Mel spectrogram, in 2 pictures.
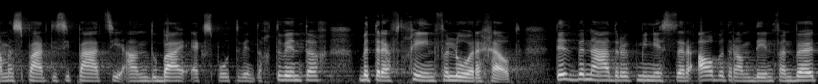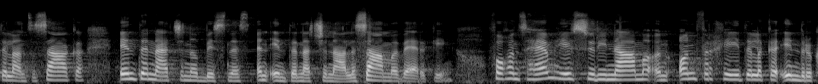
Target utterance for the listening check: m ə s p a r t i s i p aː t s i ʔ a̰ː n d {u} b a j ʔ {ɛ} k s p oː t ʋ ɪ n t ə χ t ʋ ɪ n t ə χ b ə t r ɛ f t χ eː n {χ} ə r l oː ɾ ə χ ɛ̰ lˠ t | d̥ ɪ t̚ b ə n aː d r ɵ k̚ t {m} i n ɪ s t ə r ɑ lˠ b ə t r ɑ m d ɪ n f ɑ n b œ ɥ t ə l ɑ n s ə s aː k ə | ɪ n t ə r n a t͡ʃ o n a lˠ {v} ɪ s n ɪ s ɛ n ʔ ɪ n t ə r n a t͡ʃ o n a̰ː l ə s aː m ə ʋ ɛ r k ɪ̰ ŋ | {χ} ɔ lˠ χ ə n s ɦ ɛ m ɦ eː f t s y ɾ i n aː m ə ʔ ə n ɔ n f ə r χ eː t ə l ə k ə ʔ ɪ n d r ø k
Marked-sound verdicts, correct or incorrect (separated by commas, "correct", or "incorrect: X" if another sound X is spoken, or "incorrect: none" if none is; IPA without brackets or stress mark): correct, correct, incorrect: f, correct, incorrect: b, incorrect: f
